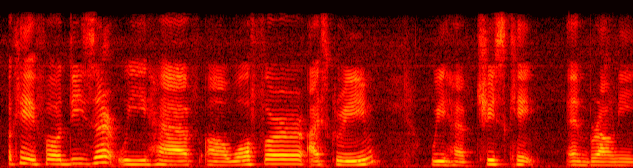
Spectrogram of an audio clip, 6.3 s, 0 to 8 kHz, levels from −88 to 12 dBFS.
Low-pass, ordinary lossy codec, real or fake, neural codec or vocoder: 7.2 kHz; AAC, 48 kbps; real; none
